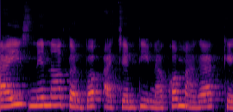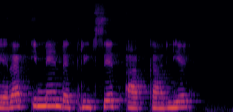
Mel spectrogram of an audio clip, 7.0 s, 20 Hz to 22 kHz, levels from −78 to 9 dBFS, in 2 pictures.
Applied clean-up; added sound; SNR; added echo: none; none; none; reverberation time 0.4 s.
